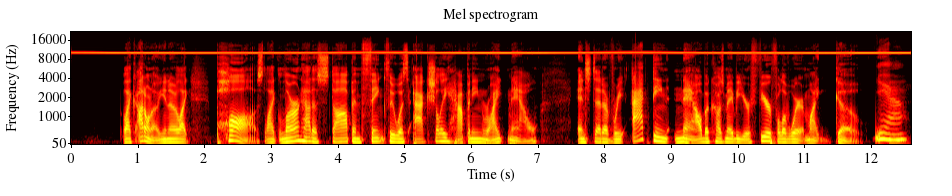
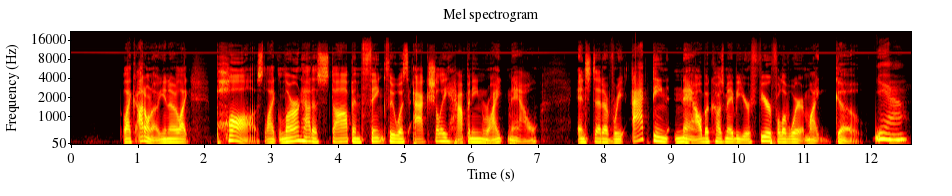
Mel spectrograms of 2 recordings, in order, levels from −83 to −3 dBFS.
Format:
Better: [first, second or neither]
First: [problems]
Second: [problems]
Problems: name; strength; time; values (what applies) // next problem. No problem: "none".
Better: second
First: high-pitched whine; loud; throughout; 10 kHz, 6 dB below the speech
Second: high-pitched whine; faint; throughout; 10 kHz, 30 dB below the speech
